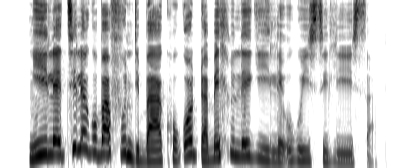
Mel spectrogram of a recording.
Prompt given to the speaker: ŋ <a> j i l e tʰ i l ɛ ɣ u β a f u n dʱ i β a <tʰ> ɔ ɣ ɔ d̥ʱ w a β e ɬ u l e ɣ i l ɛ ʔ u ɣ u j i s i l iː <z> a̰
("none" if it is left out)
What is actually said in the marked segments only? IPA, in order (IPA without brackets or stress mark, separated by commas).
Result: i, kʰ, s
